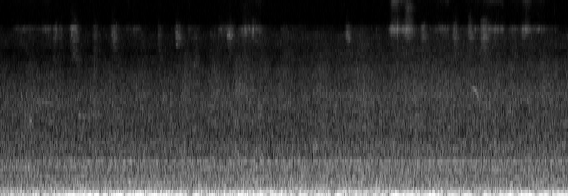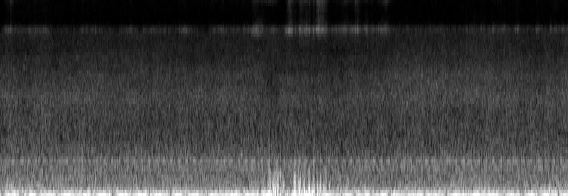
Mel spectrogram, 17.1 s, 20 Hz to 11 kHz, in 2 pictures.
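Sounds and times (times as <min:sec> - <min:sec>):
ferry engine running: 0:00.0 - 0:17.0
wind buffeting microphone: 0:09.8 - 0:17.0.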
